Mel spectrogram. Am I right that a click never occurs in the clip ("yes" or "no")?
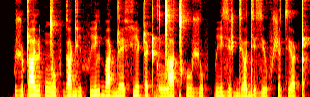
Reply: no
